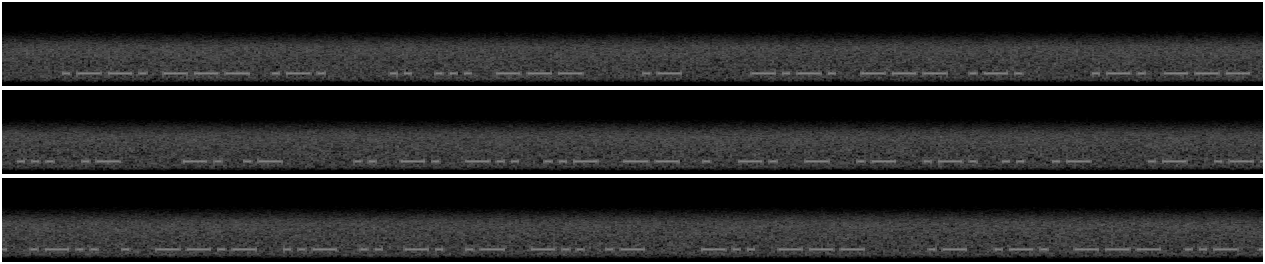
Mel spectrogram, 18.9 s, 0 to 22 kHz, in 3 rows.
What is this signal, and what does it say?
Morse code, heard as a keyed tone, hand-sent with a paddle, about 33 wpm, 610 Hz, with radio static. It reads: POR ISO A COR ROSA NA INDUMENTARIA ARLEQUINADA DO …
